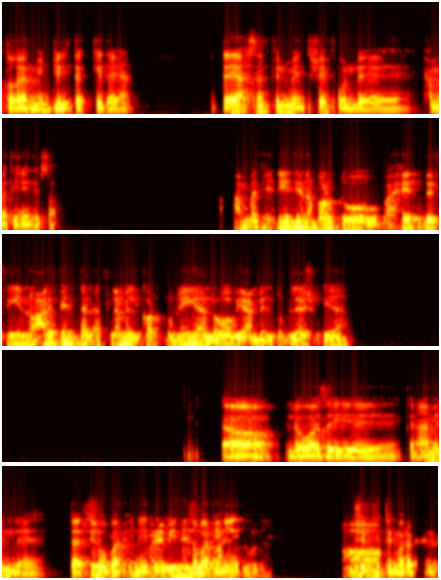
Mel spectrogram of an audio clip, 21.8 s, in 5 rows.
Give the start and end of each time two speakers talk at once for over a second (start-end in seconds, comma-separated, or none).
18.2-19.9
